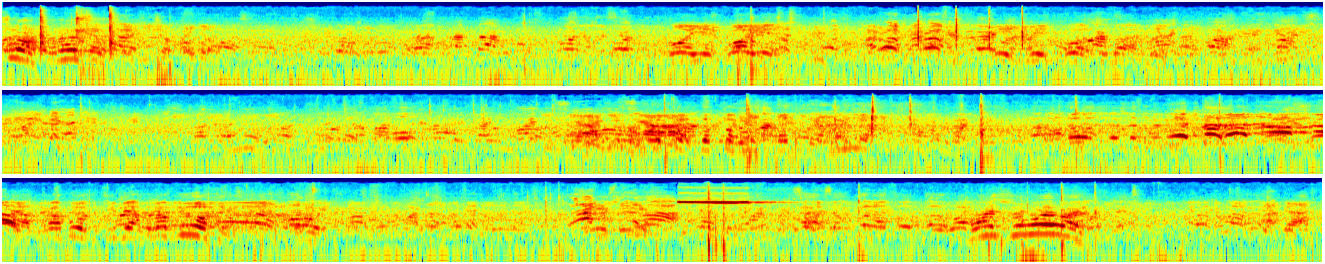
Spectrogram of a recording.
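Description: Young men shout to each other outdoors at a distance.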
